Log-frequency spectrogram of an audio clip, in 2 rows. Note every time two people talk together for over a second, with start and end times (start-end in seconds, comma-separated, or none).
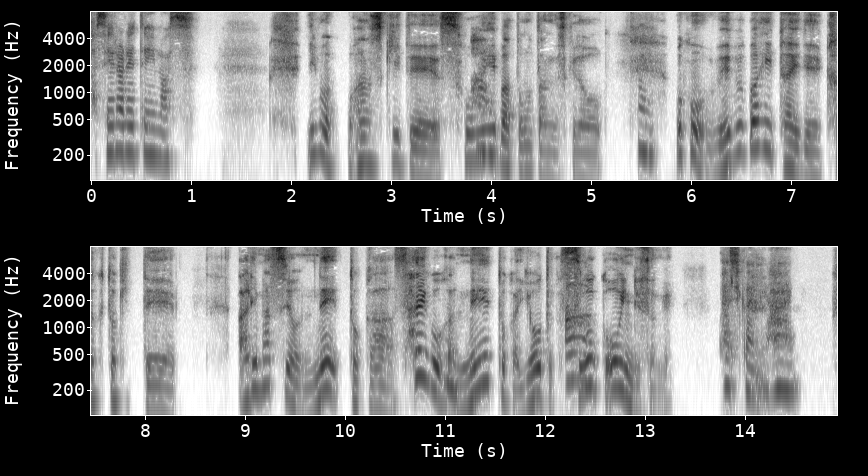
none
